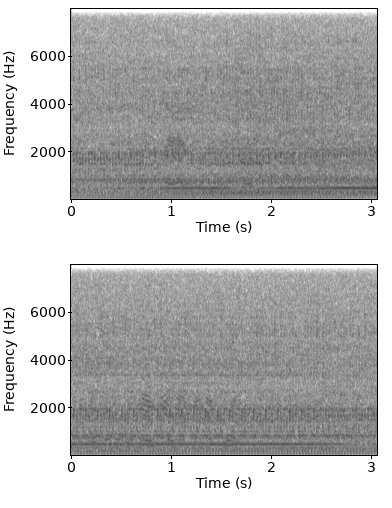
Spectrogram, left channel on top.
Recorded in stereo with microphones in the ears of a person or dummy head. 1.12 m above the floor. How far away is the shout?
I don't hear a shout.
